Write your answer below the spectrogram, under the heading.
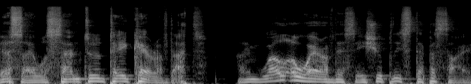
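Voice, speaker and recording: Using a put-on character voice, a man rumbles at a medium pitch and a moderate pace. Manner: stern, dismissive.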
